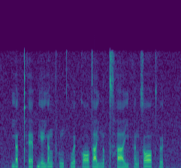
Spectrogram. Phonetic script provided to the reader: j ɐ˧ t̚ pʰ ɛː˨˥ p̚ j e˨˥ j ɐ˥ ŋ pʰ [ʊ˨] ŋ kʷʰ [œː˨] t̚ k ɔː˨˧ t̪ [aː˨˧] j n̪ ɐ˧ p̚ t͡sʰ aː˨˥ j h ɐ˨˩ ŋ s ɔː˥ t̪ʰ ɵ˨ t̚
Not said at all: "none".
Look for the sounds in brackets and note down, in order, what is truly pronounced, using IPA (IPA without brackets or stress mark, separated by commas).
ʊ˨, œː˨, aː˨˧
